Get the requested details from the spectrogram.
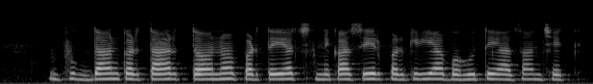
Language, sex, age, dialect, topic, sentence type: Magahi, male, 18-24, Northeastern/Surjapuri, banking, statement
